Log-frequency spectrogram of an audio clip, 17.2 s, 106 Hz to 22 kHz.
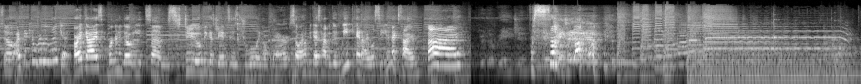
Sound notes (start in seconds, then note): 10.7 laughs; 12.7 upbeat music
